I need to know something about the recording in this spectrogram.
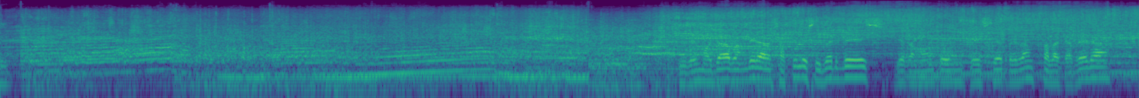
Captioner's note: motors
